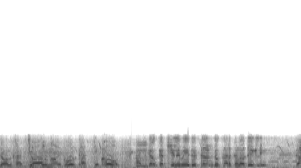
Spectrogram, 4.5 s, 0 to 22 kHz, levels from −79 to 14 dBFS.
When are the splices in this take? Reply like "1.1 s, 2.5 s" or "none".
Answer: 1.9 s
